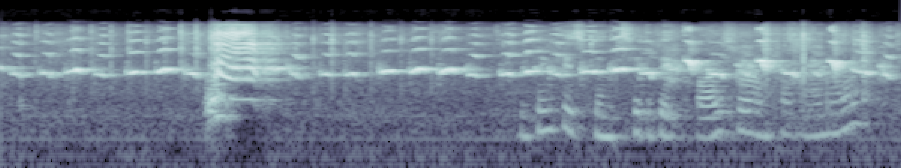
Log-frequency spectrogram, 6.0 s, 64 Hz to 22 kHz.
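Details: Two 3-month-old Eclectus parrots being hand-fed at their nightly feed give thin, high, squeaky whistles repeated steadily, with a harsh burst of squawking and then lower, wavering squeals. Soft human voices murmur behind.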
